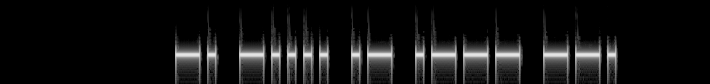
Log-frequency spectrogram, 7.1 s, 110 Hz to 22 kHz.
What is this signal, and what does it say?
Morse code, heard as a keyed tone, about 15 wpm, 700 Hz. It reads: N6AJG
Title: USA Call Signs - 5 Characters - Repeated 2x - 15wpm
